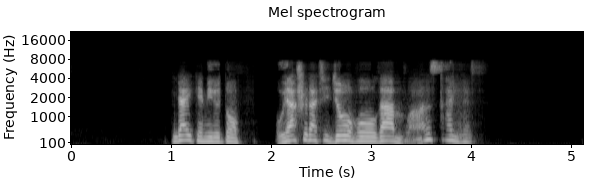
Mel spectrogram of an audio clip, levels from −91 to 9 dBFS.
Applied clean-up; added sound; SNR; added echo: neural mask model DeepFilterNet 3.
